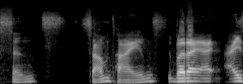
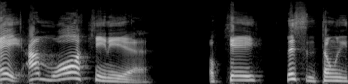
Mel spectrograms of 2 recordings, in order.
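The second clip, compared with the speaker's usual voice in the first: put-on New York gangster accent; 6 semitones higher, 4 dB louder than usual. Speaker going with a classic impression after a rat squeak, stereotypical New York accent. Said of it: "the stereotypical New York accent".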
